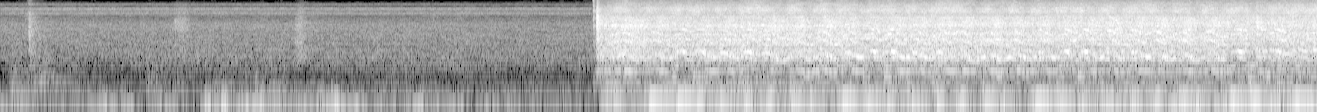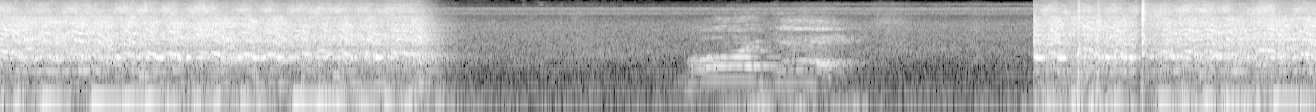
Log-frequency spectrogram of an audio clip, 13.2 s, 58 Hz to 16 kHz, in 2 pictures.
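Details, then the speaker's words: 1974 Dodge Dart Swinger, unknown old small block, after a grounding fix: cranks, catches and runs ragged about six seconds, then dies and won't keep running. "That was better. A lot better. Definitely better."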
